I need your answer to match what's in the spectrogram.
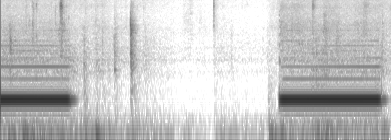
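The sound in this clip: Ringback tone of an outgoing telephone call to a listener: two long, steady, mid-pitched beeps separated by a quiet gap of about two seconds.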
